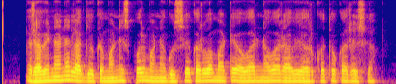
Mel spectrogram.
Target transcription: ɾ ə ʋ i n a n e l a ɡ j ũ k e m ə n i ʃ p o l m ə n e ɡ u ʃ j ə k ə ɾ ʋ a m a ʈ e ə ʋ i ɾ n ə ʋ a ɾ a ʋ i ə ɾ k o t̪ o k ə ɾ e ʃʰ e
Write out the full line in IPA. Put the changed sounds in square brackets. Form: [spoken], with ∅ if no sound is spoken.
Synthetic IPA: ɾ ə ʋ i n a n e l a ɡ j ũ k e m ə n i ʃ p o l m ə n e ɡ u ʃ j ə k ə ɾ ʋ a m a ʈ e ə ʋ [a] ɾ n ə ʋ a ɾ a ʋ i ə ɾ k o t̪ o k ə ɾ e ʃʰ e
